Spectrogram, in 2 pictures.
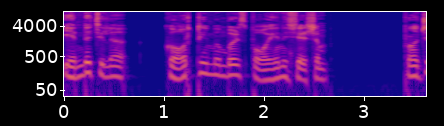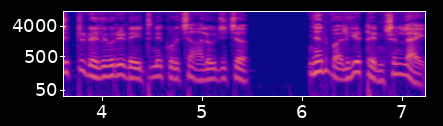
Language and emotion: Malayalam, fearful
